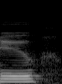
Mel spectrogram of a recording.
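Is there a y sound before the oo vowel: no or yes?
no. It has a plain oo vowel without y. This is the American way.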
